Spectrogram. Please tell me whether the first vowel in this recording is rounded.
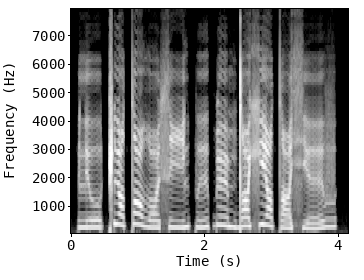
yes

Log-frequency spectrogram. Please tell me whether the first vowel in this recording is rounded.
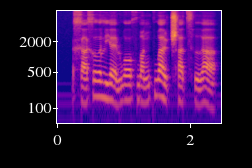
no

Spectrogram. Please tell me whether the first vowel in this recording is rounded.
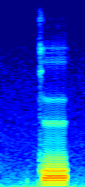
yes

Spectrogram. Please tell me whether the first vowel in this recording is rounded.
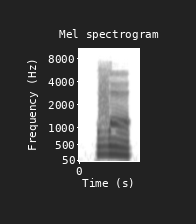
no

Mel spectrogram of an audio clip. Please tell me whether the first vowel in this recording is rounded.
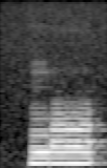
yes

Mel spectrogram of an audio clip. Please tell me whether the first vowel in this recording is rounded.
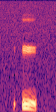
yes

